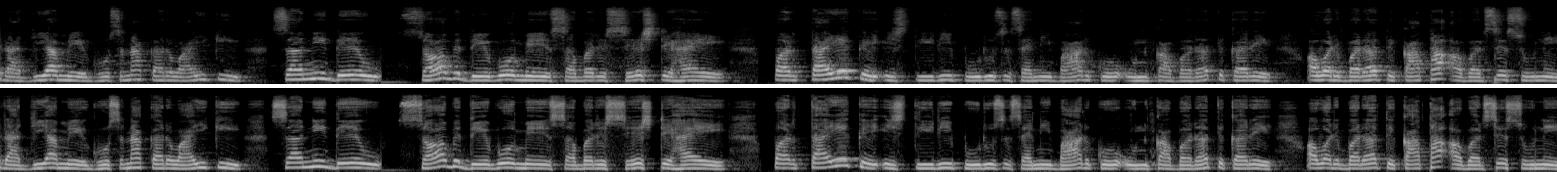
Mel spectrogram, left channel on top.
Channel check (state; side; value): normal; both; correlation 0.28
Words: राज्य में घोषणा करवाई कि शनि देव सब देवों में सर्वश्रेष्ठ है। प्रत्येक स्त्री पुरुष शनिवार को उनका व्रत करे और व्रत कथा अवश्य सुने।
